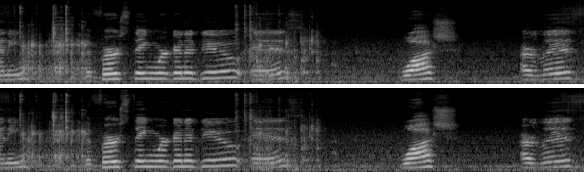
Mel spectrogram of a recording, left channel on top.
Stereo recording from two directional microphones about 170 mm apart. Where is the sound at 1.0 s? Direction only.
25° right (ahead or behind).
